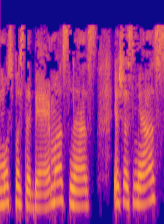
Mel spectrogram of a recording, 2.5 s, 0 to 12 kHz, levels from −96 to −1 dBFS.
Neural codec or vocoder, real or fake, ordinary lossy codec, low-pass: none; real; MP3, 32 kbps; 10.8 kHz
